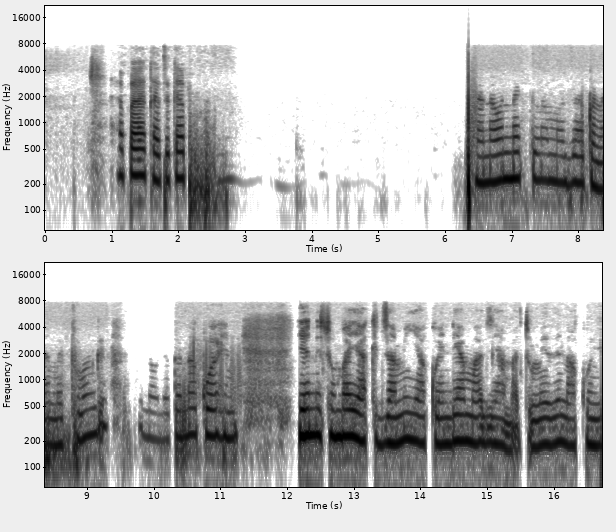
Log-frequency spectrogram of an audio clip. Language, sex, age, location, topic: Swahili, female, 18-24, Nakuru, health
